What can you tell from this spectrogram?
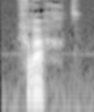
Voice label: "vracht", Dutch

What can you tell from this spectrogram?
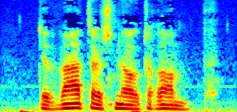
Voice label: "de watersnoodramp", Dutch

